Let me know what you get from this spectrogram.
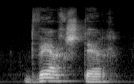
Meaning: dwarf star
- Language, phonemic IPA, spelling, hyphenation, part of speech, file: Dutch, /ˈdʋɛrx.stɛr/, dwergster, dwerg‧ster, noun, Nl-dwergster.ogg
